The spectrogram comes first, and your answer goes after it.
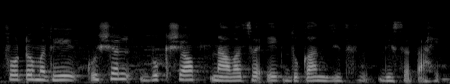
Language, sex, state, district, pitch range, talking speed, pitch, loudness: Marathi, female, Maharashtra, Dhule, 175-210 Hz, 145 wpm, 195 Hz, -33 LUFS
